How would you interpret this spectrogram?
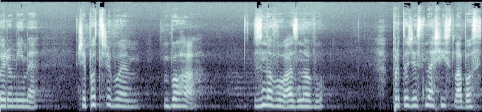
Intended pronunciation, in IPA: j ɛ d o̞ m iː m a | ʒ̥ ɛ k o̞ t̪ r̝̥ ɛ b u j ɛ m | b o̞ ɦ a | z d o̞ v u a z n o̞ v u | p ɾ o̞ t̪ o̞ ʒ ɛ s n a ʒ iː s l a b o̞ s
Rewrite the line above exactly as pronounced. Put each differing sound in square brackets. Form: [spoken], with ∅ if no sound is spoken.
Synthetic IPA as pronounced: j ɛ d o̞ m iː m [ɛ] | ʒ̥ ɛ [p] o̞ t̪ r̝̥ ɛ b u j ɛ m | b o̞ ɦ a | z [n] o̞ v u a z n o̞ v u | p ɾ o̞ t̪ o̞ ʒ ɛ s n a [ʃ] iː s l a b o̞ s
